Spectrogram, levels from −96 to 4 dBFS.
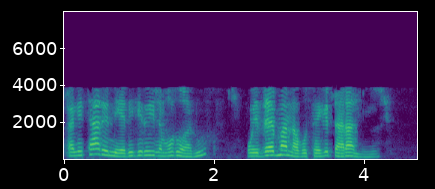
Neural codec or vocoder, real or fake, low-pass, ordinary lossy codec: codec, 24 kHz, 1 kbps, SNAC; fake; 7.2 kHz; AAC, 16 kbps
